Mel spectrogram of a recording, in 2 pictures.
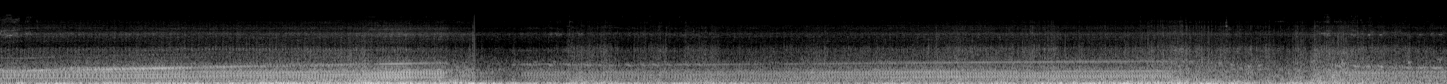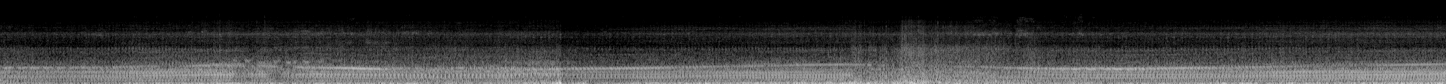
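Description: Sodi kart's engine at racing speed, its pitch climbing along the straights and dropping sharply about four times as it slows for corners, over rumbling wind and vibration on the onboard camera. A single sharp knock about two-thirds of the way through.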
